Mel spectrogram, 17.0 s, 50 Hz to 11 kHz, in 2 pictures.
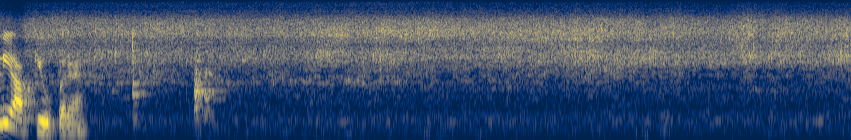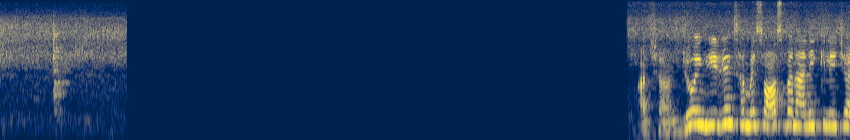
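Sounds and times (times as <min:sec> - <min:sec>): chicken frying in hot oil: 0:00.0 - 0:09.8, 0:14.8 - 0:17.0.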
